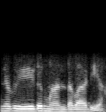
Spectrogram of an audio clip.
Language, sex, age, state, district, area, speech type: Malayalam, female, 60+, Kerala, Kozhikode, rural, conversation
